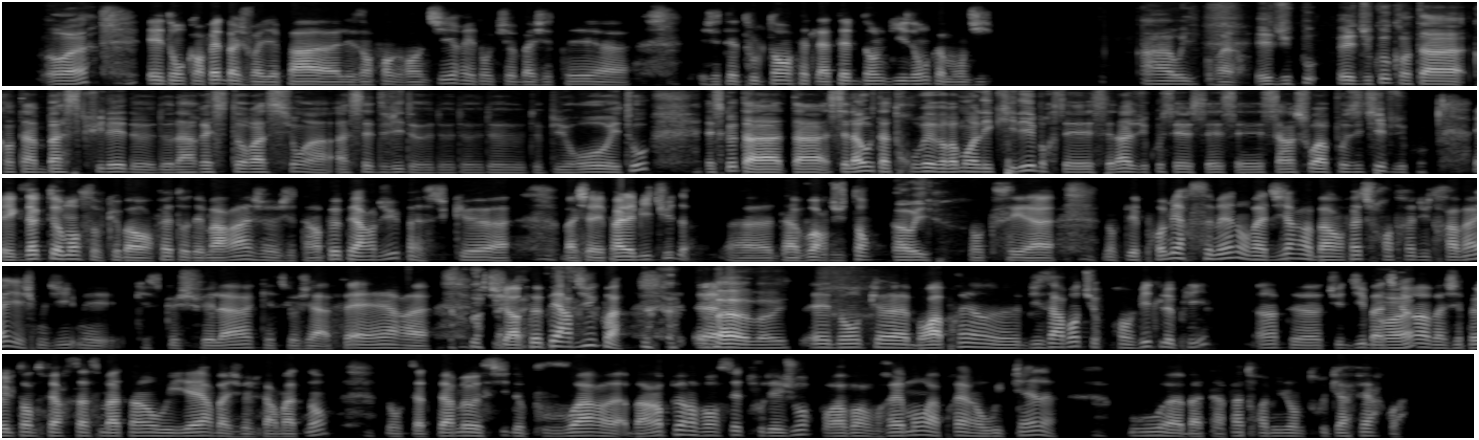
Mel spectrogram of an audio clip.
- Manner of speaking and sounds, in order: laugh; "avancer" said as "invencer"
- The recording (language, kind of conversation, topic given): French, podcast, Comment gères-tu l’équilibre entre le travail et la vie personnelle ?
